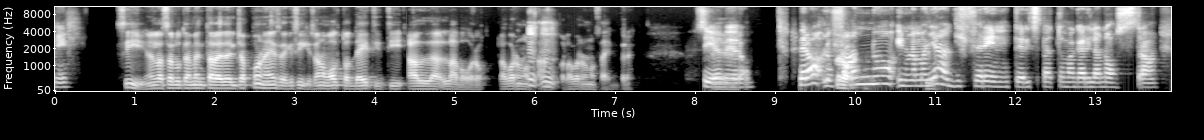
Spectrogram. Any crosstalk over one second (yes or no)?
no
